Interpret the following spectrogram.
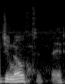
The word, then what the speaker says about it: Genosis: But it's definitely Genosis. That is what it is.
